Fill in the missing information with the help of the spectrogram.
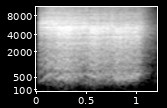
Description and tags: Another fart. This one had a lot of noise to it.
fresch, flatulence, butt, noise, flatulation, disgusting, farting, real, smelly, flatulate, gas, legit, loud, diarrhea, high-quality, fart, nasty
